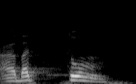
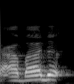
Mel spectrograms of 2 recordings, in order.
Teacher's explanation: ini dalnya sudah gak dibaca langsung ditasdid huruf setelahnya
